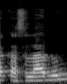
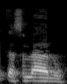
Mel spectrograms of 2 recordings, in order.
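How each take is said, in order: First: कसलानुन with a final "-un"; with tanween ending. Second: कसलानु stopping on a short "u"; without tanween. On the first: Teacher contrasting the reading to avoid, कसलानुन with tanween. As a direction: sound the n that closes कसलानुन. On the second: Teacher giving the reading to use, कसलानु without tanween. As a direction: end कसलानु on the vowel, no n. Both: Shown as a demonstration. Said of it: "इसी तरह कसलानुन नहीं".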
